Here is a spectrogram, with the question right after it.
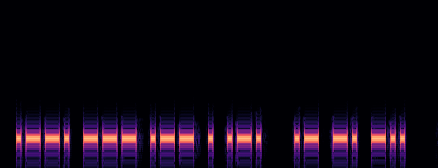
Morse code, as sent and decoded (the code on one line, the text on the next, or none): .--. --- .-- . .-. / .- -. -..
POWER AND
